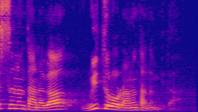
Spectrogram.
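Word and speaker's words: λύτρον: 그 다음에 지금 이제 에베소서 1장 7절에 속량이라는 단어는 리트로라는 단어를 썼습니다. 리트로. LUTRO, 리트로입니다. U가 이제 그 히브리어 헬라어로는 위 발음입니다. 위. 그래서 리트로거든요.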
